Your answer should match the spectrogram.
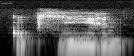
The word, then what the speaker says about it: kopiëren: So, how about kopiëren and kopie?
